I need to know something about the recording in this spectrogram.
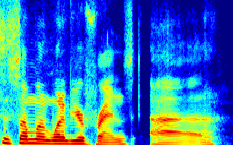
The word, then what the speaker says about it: Janessa: Janessa. Did I say it right? Janessa, yep.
